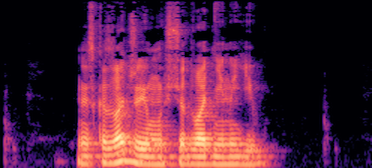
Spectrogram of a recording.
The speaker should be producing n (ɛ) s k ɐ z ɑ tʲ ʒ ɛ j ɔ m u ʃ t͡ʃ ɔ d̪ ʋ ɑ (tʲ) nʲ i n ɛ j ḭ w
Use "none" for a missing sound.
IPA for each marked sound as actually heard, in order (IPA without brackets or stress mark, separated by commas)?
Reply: ɛ, dʲ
